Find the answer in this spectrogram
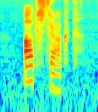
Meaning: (adjective) 1. abstract (not concrete: conceptual, ideal) 2. abstract (difficult to understand; abstruse; hard to conceptualize)
- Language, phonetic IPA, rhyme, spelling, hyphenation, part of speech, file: Hungarian, [ˈɒpstrɒkt], -ɒkt, absztrakt, abszt‧rakt, adjective / noun, Hu-absztrakt.ogg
